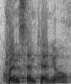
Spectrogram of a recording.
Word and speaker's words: sesquicentennial: We had this wonderful thing called the sesquicentennial. Did I say that right? – No. – No, I did not. What? Quincentennial? – Sesquicentennial.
